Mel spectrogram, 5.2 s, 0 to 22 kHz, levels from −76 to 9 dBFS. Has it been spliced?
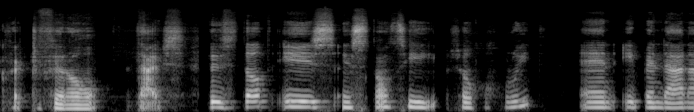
yes; 2 cuts; at 1.5 s, 2.6 s

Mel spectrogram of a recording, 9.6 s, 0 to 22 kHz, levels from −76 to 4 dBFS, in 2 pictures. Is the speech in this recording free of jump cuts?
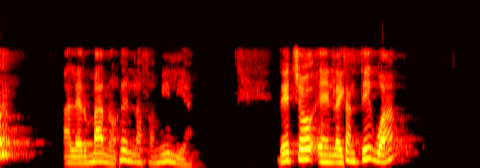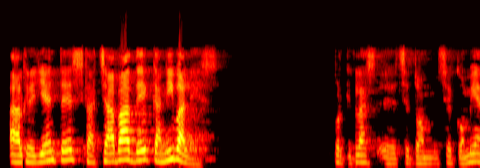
no; 5 cuts; at 1.2 s, 3.4 s, 5.0 s, 5.6 s, 8.4 s

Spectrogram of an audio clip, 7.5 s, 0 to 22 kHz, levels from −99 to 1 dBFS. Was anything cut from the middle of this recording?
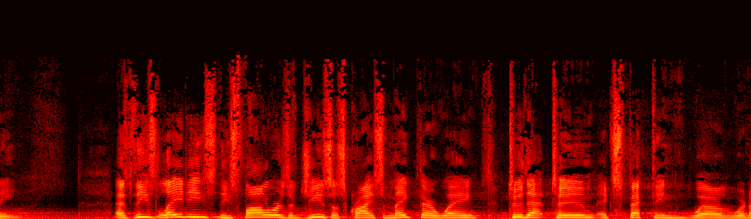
no; 0 cuts

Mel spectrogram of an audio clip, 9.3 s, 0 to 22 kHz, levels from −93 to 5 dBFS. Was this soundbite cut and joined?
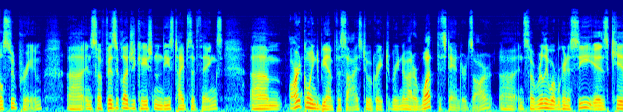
no; 0 cuts

